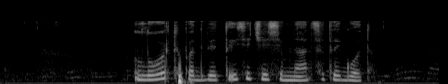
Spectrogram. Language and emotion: Russian, neutral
